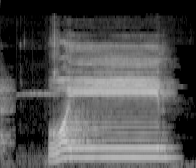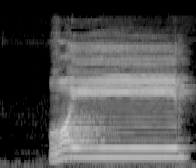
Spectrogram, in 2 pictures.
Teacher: گلے سے زور لگا کر جیسے کہ انسان کھانستا ہے، بلغم نکالتا ہے، اسی طرح اس لفظ کو ادا کریں، غین، غین۔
